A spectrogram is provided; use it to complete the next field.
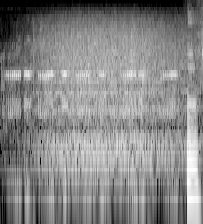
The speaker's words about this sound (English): Another frog.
